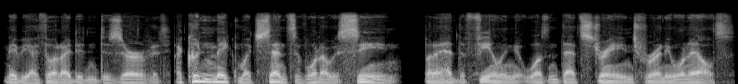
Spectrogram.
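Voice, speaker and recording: A burnt-out, self-loathing ex-cop mutters his hardboiled video game thoughts in a deadpan, sardonic drawl. His voice sits extremely low, and the recording is close and dry with no room sound. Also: no echo. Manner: sardonic, deadpan noir narration. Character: world-weary middle-aged male ex-cop, bitter, self-loathing. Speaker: game protagonist.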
